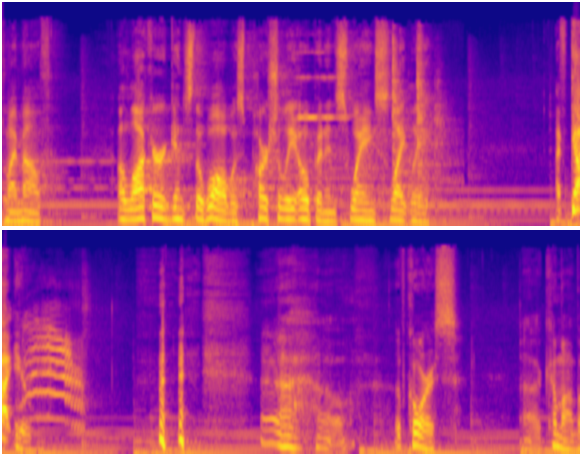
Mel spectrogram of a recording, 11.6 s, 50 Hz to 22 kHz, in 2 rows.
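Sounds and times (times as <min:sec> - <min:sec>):
speech: 0:00.0 - 0:00.6, 0:01.2 - 0:04.5, 0:05.5 - 0:06.2, 0:08.5 - 0:10.4, 0:11.0 - 0:11.5
overweight creamsicle-colored cat with black ears meowing: 0:05.9 - 0:06.7.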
